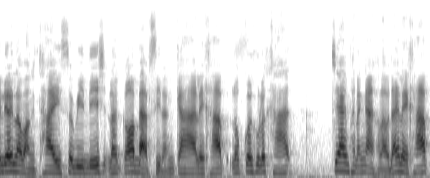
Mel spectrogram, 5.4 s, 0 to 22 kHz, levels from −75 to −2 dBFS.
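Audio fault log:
No technical faults can be heard in this speech recording; the signal stays steady and intact throughout.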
